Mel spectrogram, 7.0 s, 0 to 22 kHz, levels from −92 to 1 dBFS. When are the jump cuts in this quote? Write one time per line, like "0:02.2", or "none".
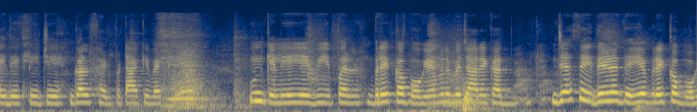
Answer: none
